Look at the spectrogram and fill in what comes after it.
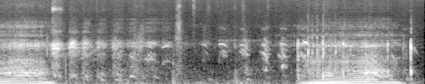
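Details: Drunk person snoring after drinking rakia: two loud, rattling, tonal snoring breaths about three seconds apart with quieter breathing between; snoring.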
